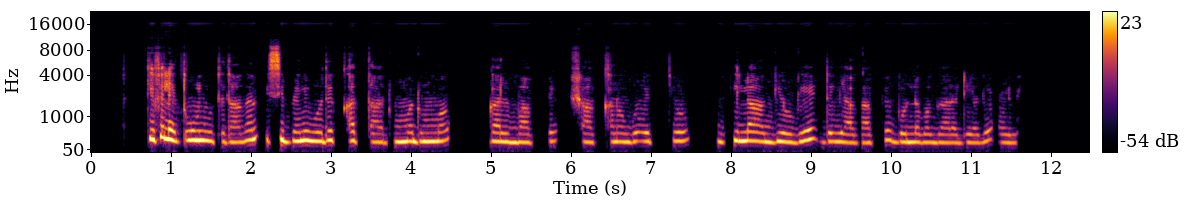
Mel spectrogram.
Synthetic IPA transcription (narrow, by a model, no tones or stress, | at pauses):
kʼɪfɪlɛt̪ʼuːmɪjuːt̪ːɪd̪aːɡɐnɪsːɪbɛnɪwɔd̪ɛkʰɐt̪ːaːd̪ʊmːɐd̪ʊmːɐ | ɡɐlbaːpːɛʃaːkːɐnɐwɡɔʔɛt̪ːɪjɔ | ɡɪlaːɡɪjoːɡe̞ːd̪ɛʔɪjaːɡaːpːɛbɔlːɐbɐɡːaːɾɐd̪ɪjaːɡeːʔɐjbɛ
